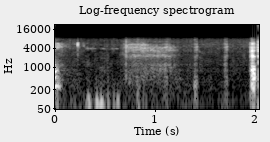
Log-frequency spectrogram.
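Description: A short pause in speech: a soft, faint intake of breath about a second in, with a few faint low knocks just before it.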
